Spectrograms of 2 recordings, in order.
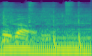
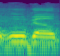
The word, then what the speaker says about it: Hugo: Spelled Hugo, pronounced Hugo.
